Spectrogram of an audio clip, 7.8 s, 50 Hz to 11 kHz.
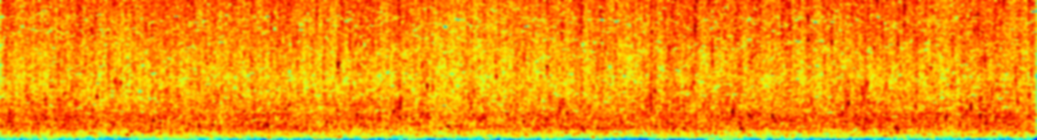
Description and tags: River, running water recorded using a Zoom H2N and X/Y pickup pattern.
